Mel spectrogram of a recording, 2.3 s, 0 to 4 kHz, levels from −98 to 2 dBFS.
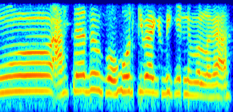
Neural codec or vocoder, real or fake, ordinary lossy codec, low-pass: none; real; none; 3.6 kHz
